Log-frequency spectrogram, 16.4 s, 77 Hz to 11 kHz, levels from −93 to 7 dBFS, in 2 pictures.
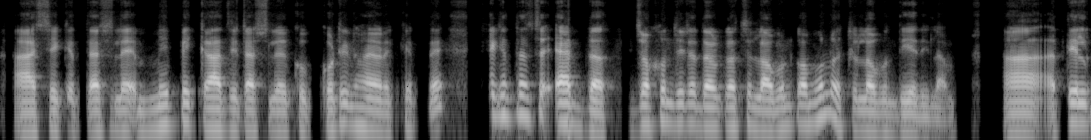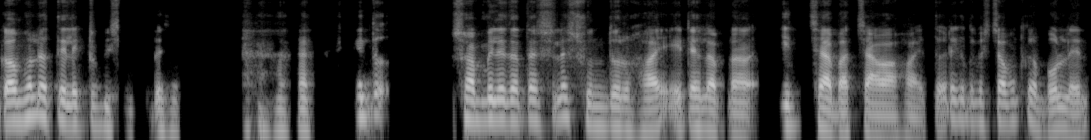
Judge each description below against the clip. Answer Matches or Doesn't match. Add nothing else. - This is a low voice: Matches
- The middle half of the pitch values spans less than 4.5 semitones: Doesn't match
